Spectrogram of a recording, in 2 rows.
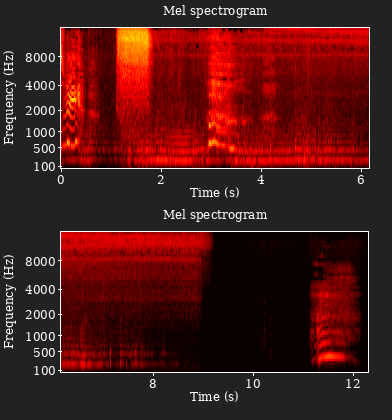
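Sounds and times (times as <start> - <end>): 
swarm of bees buzzing: 0.0 - 9.0
sharp hissing burst: 1.1 - 2.0, 3.5 - 9.1.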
